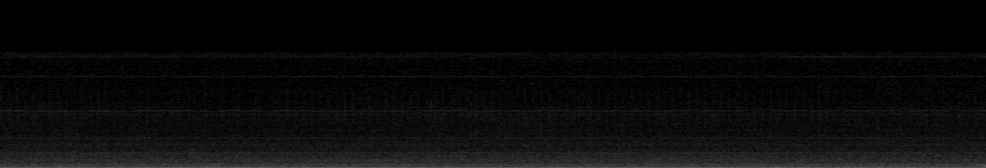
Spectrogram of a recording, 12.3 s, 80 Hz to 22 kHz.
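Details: Dell Precision T7500 dual Xeon workstation running: steady even low fan whoosh, no rattle, ticking or bearing growl; fans sound normal and quiet.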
